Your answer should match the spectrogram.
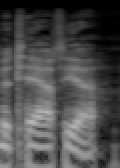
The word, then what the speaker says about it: Matautia: Apparently, the pronunciation of Matautia is Matautia. That's right. The way, according to a Newcastle Herald article from 2011.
